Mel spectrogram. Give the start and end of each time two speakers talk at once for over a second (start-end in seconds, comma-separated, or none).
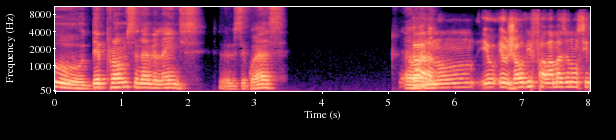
none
